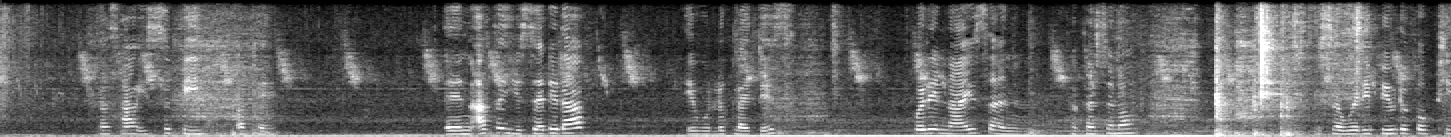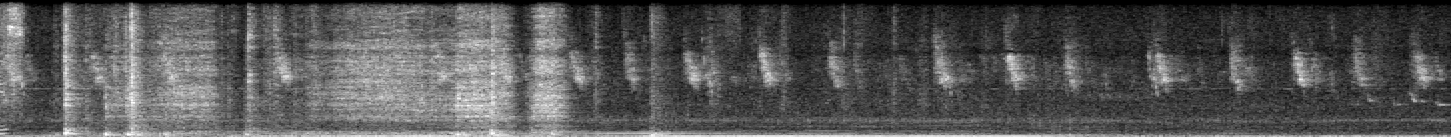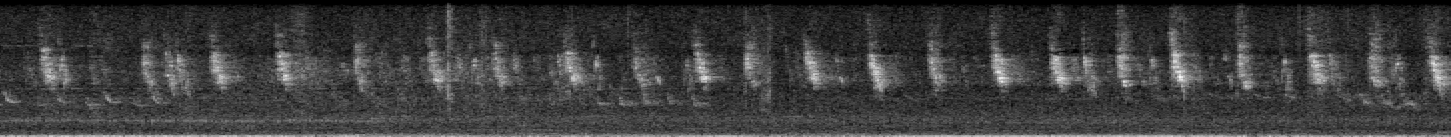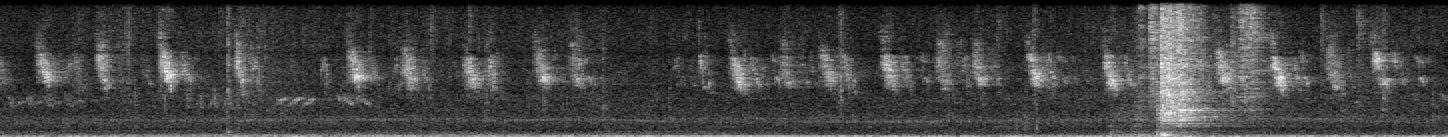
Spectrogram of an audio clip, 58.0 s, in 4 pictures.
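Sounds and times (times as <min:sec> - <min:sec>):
bird chirping: 0:00.0 - 0:09.7, 0:19.9 - 0:55.0.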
